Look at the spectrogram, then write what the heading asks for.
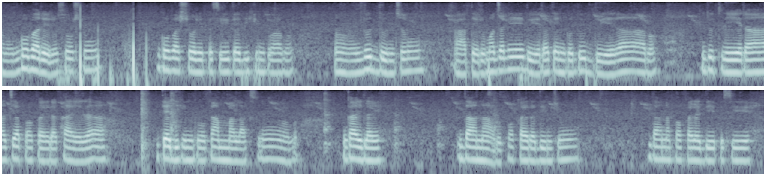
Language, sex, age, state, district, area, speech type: Nepali, female, 60+, West Bengal, Kalimpong, rural, spontaneous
